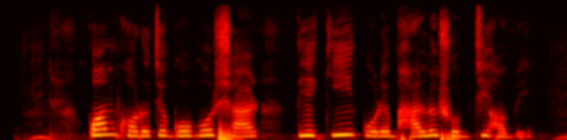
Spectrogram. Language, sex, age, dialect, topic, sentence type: Bengali, female, 18-24, Rajbangshi, agriculture, question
